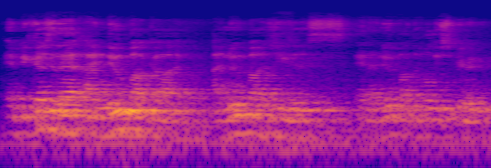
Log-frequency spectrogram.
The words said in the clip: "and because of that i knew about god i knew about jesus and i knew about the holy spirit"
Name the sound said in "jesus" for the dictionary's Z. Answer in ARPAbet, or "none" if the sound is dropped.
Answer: Z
